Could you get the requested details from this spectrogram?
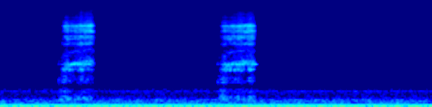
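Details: Wild barn owl at a monitored nest box, giving two harsh, hissing screeches about two seconds apart over a steady low hum.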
